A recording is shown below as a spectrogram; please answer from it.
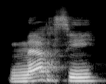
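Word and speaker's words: merci: كلمه اسمها شكرا شكرا اللي هي مخسي مخسي وخلي بالك ان حرف الار بيتنطق فيها غين شويه مغسي مغسي وهتعرف الكلام ده لما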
